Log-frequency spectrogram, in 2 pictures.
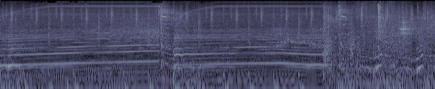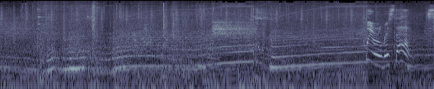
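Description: A BMW drives through Hawaiian scenery in The Crew Motorfest, its engine droning steadily and rising in revs, with shifts in pitch and brief tyre squeals near the end.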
